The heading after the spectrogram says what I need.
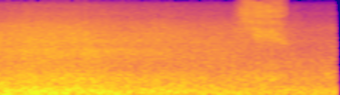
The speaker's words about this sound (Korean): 예. 온다. 파도 온다. 온다. 파도 온다.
